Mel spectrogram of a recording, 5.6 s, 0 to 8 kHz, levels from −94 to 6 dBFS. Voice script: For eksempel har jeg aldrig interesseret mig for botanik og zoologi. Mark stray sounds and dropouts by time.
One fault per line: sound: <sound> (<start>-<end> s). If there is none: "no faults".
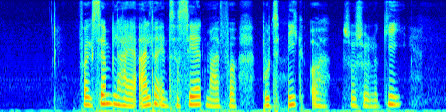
sound: dropout (3.5-3.6 s)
